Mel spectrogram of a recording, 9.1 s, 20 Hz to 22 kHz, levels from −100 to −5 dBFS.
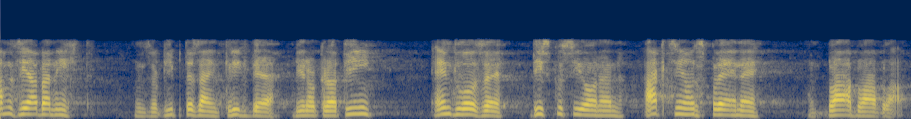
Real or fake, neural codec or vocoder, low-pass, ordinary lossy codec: fake; vocoder, 22.05 kHz, 80 mel bands, HiFi-GAN; 5.4 kHz; Opus, 64 kbps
